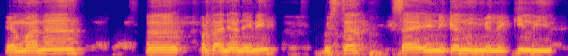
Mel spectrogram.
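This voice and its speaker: A man moderating an online question session over a video call. He reads the questions out slowly, stumbling and restarting with small fillers. His voice sits a little higher than most men's. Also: fairly even intonation, poor audio. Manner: slow and hesitant, with fillers while reading out questions.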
